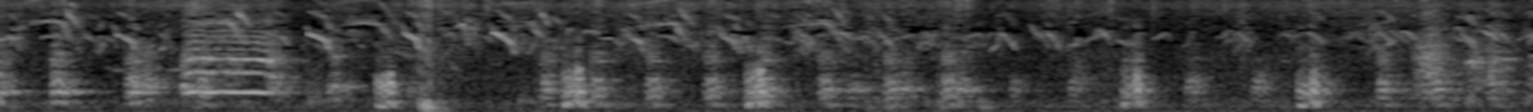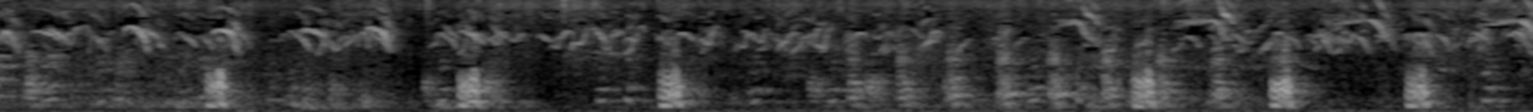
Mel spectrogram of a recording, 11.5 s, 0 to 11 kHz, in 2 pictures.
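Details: Broody hen among her 31 newborn chicks, giving short, dull, irregular clucks while the chicks keep up a dense stream of shrill, downward-curving peeps throughout.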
